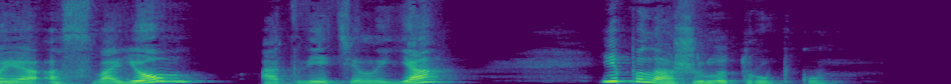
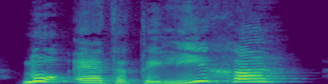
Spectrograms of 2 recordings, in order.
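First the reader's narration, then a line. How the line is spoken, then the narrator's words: Laughing. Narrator (Russian): засмеялся Андрей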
